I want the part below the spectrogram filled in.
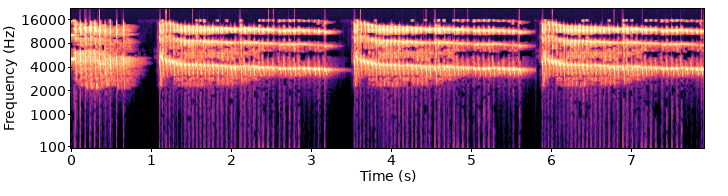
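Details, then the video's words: White-rumped shama repeating loud, harsh, high rattling phrases, each about two seconds long with short gaps, in competition material for tutoring young spotted birds. "Murai Batu Gacor Full Isian ~ Full Tembakan Materi Lomba - Masteran Murai Trotol Tembak Beset Roll"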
